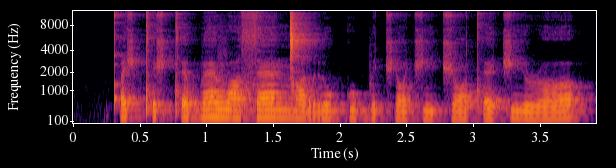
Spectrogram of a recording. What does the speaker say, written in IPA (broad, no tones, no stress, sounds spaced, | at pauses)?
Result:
qʼ i ʃ tʼ ə ʃ tʼ ɛ b æ v ɑ s æ ŋ͡ǀ ɑ r u k u b ə t͡ʃ ɾ ɔ t͡ʃ i t͡ʃ ɔ tʼ ɛ t͡ʃ i ɹ ʌ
